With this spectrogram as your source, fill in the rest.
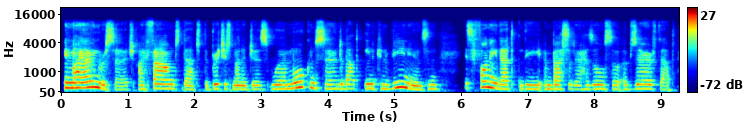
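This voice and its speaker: Dutch woman academic, lowish husky voice, webinar talk with fillers. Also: darkish tone, low-quality recording. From Netherlands. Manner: thoughtful, explanatory, with frequent fillers. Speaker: academic presenter. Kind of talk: webinar presentation. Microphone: video call.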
